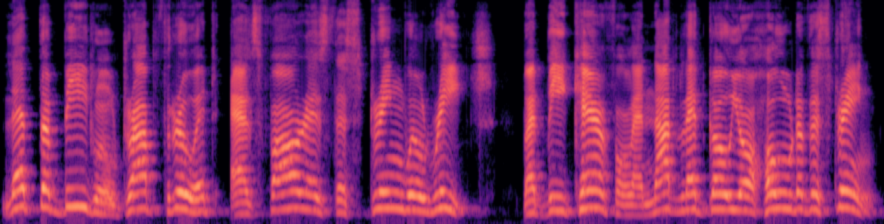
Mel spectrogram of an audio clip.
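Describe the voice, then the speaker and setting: A man voicing an excited treasure hunter who shouts orders up a tree in a raised, high voice. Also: slow, hardly any pauses, exaggerated voice. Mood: excited, commanding.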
